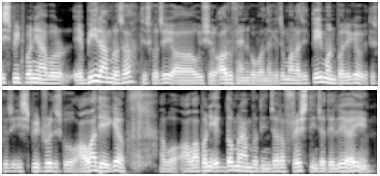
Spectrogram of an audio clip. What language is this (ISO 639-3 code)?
nep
